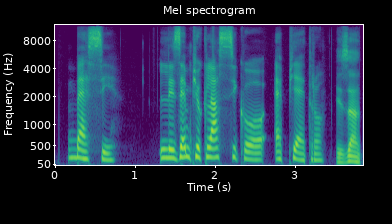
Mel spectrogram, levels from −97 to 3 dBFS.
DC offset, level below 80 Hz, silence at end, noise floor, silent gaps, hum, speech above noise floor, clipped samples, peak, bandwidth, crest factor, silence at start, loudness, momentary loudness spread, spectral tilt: under 0.1%; -60 dBFS; 0.05 s; -67 dBFS; none; none; 49 dB; under 0.1%; 0 dBFS; 12 kHz; 18 dB; 0.15 s; -18 LUFS; 10 LU; -4 dB/octave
